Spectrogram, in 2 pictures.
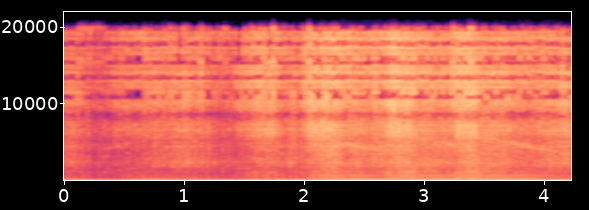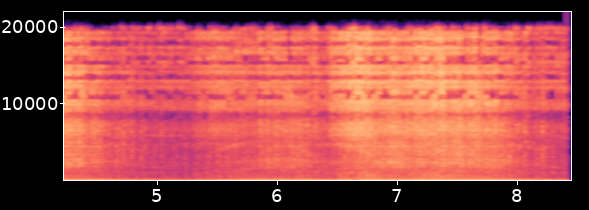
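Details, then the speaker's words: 2005 Yamaha Road Star 1700 V-twin after years of storage, new battery, enrichment cable seized: blips up and down in uneven surges, stumbling and popping as throttle opens; throttle hesitation and backfiring, starter also not fully engaging at times. "we're gonna start it again it sounded like it had some hiccups"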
